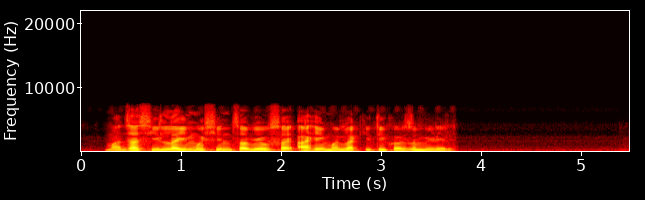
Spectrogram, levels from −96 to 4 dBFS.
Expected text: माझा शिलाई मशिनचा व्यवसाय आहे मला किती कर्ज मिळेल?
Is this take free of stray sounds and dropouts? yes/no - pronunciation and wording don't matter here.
yes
